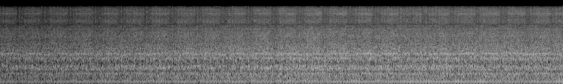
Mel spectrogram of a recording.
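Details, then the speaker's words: 2007 Saab 9-3 2.0T with intermittent rough running, gas smell, injectors staying on (P1682, P0201-P0204): engine clearing up to a steady even idle with no misfire once the fault clears. "I can hear it starting to clear up. Everything's coming back to life."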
